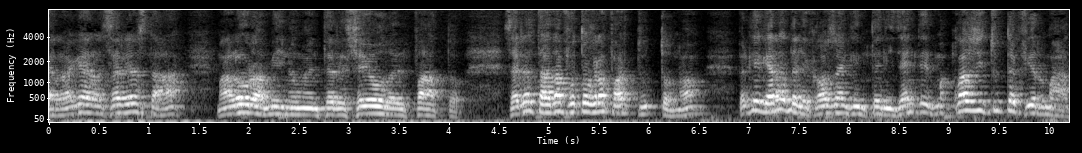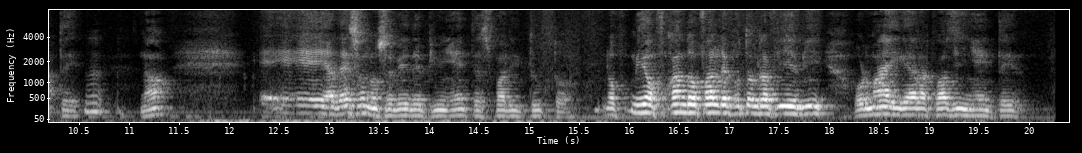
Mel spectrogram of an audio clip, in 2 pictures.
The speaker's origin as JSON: {"language": "Italian", "town": "Nago", "region": "Trentino-Alto Adige", "country": "Italy", "tie": "born or raised there", "said": "Quando ero piccolo io a Nago c'erano circa 200 capre, no?"}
